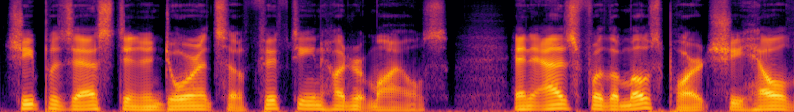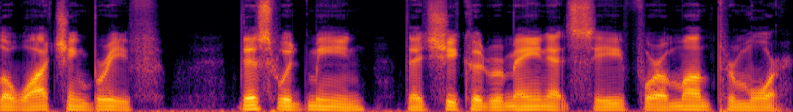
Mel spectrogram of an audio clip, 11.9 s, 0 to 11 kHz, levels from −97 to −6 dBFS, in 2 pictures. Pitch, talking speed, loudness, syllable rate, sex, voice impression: 90 Hz, 165 wpm, -21 LUFS, 4.1 syllables/s, male, very masculine, very adult-like, very middle-aged, very thick, very tensed, very powerful, slightly dark, slightly hard, slightly muffled, fluent, slightly raspy, very cool, very intellectual, very sincere, very calm, very mature, friendly, very reassuring, very unique, elegant, very wild, sweet, slightly lively, kind, slightly intense, slightly modest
